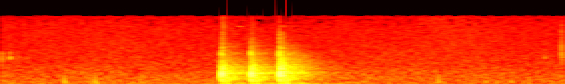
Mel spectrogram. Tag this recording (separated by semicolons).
bang; banging; door; hit; hitting; impact; impacting; Knock; knocking; wood; wooden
